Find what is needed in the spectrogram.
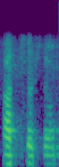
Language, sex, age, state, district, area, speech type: Bengali, male, 30-45, West Bengal, Paschim Bardhaman, urban, conversation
